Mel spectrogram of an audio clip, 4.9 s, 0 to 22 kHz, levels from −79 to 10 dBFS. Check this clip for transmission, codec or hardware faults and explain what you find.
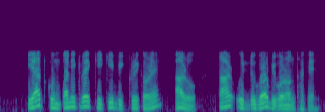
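The speech has been through iLBC codec coding for its whole length, and the damage is plainly audible. The band stops near 3.8 kHz, removing sibilance and air. iLBC codes each frame's excitation on its own, without carrying state from the previous frame, and the roughness here points to 30 ms frames, which fits the 13.33 kbps mode. The speech stays intelligible but sounds slightly rough and synthetic, with a muffled, telephone-like top end.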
